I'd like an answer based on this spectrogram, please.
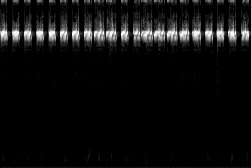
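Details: Two crickets chirping: steady high, shrill pulses, about four a second, each a short buzzy burst with a fainter higher overtone, continuing without a break against a silent background.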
